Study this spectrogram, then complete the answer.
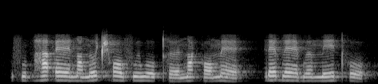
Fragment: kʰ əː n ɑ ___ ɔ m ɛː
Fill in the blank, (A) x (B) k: B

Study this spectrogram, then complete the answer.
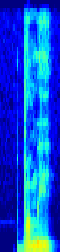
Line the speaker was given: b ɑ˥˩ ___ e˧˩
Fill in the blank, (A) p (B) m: B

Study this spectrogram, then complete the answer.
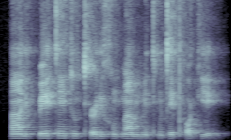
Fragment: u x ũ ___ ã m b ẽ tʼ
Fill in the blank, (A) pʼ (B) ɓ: B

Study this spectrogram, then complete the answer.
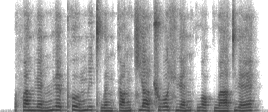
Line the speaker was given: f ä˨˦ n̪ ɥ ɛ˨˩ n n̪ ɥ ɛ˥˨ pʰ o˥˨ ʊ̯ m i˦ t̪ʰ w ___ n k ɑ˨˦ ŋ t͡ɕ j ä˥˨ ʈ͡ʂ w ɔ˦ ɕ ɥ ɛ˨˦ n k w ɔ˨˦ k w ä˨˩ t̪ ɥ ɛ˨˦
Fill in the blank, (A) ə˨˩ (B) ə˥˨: A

